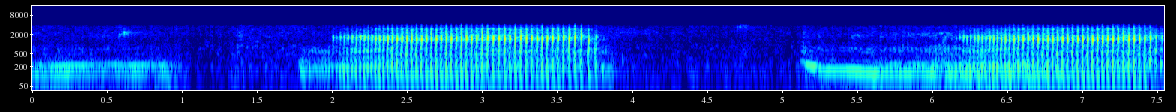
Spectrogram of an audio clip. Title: Baby Bully Snore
